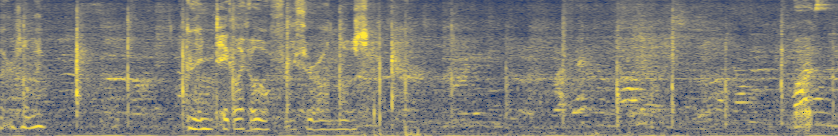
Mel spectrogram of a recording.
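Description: A boy speaks close up, talking quietly and quickly.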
